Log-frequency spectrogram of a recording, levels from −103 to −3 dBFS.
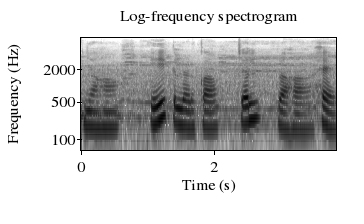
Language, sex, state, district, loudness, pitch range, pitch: Hindi, female, Chandigarh, Chandigarh, -17 LUFS, 165-210 Hz, 185 Hz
